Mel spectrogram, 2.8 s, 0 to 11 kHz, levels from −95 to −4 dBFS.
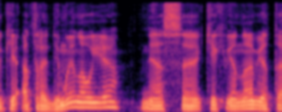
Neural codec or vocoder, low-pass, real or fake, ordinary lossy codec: vocoder, 22.05 kHz, 80 mel bands, Vocos; 9.9 kHz; fake; MP3, 96 kbps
